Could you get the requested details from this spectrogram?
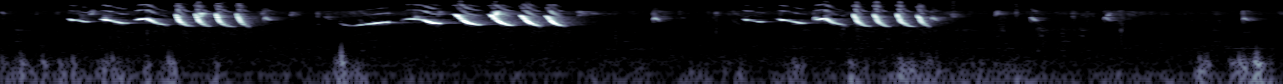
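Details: Rufous-collared sparrows, two birds competing, singing in the wild in Brazil: three high song phrases, each a slurred whistle and then a quick series of descending trilled notes, with low background rumble.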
